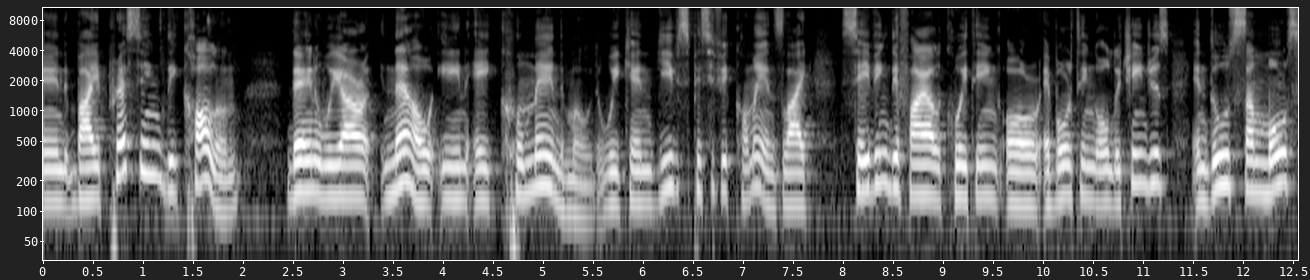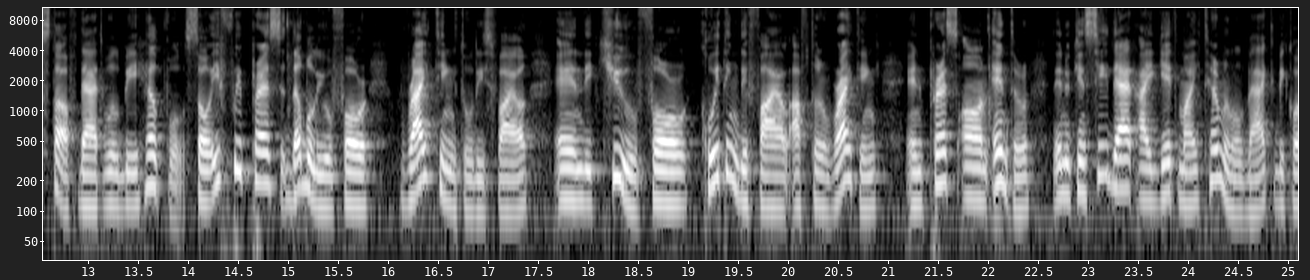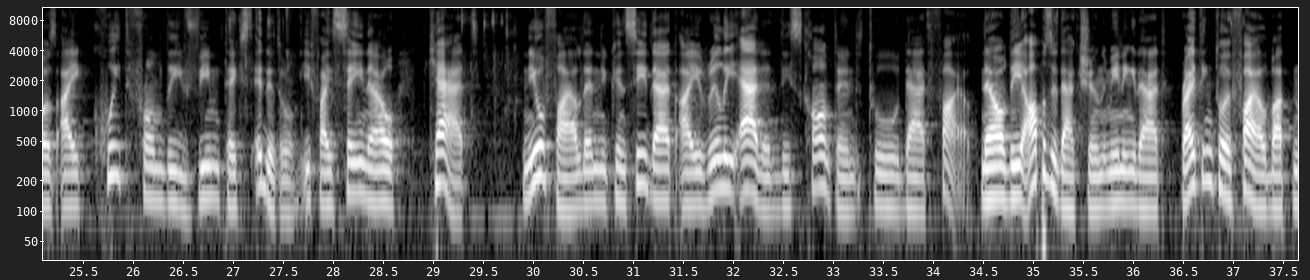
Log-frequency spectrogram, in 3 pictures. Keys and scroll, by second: 1.6 shift+;, 14.9 w, 18.2 q, 21.9 Return, 26.9-30.0 typing, 36.5-37.6 typing.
